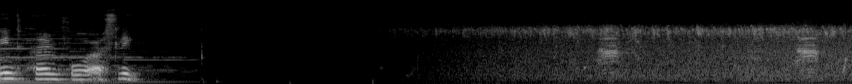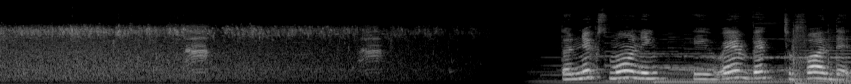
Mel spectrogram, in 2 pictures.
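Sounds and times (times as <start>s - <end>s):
steady high hiss: 4.0s - 12.2s
bird squawking: 5.7s - 9.0s, 9.6s - 11.2s, 11.9s - 12.6s.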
